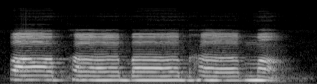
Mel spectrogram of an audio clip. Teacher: अब इसके बाद आता है ओठ, प फ ब भ म। इसमें देखिए दोनों ओठ आपस में सट रहे हैं।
